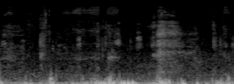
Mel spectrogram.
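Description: Small sounds of a leashed dog on a walk, among uneven low thumps of the phone being handled, with a short breathy burst about one and a half seconds in.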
